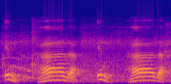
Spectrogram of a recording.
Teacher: Ada nun sukun bertemu dengan ha. Dibaca terang dan jelas. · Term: idhar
